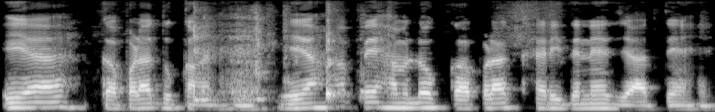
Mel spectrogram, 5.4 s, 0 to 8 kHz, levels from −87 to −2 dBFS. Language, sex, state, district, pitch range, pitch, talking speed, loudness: Hindi, male, Bihar, Gaya, 110-130 Hz, 115 Hz, 135 wpm, -16 LUFS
